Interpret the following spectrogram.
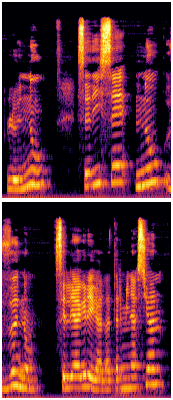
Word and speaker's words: venons: Nous venons tampoco se pronuncia esa S final que tiene la terminación.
